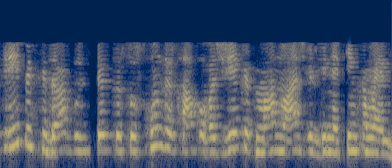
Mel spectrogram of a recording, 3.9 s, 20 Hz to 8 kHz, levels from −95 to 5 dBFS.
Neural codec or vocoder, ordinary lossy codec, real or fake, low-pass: none; AAC, 16 kbps; real; 7.2 kHz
